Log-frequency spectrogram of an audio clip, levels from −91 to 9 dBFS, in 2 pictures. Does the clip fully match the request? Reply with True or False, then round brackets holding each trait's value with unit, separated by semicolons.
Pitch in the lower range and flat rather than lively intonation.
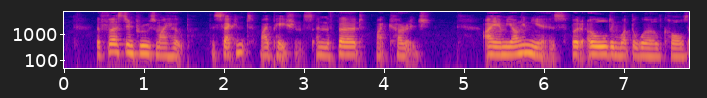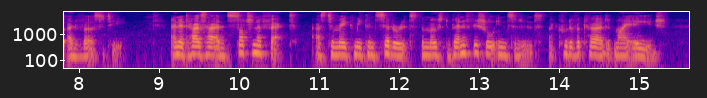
False (170 Hz; 2.1 semitones)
